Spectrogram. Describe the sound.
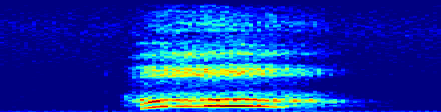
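A voice gasps in surprise in a fairy-tale reading: one sharp, breathy inhaled 'ah' that rises quickly, holds briefly and fades, heard alone against a quiet background.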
